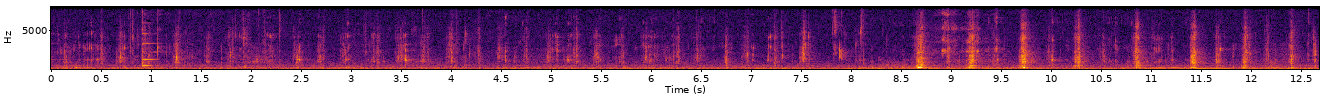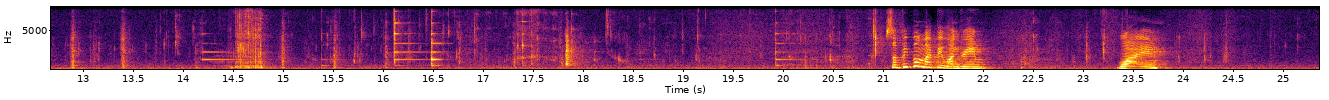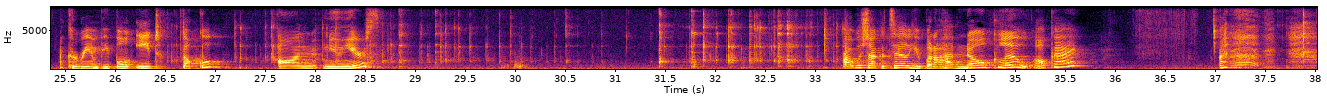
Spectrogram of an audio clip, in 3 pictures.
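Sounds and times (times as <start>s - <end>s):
person chewing with wet clicks: 0.0s - 17.3s, 18.1s - 19.2s, 24.0s - 25.4s.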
